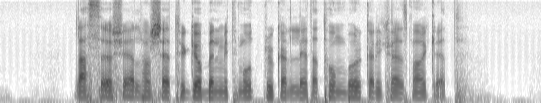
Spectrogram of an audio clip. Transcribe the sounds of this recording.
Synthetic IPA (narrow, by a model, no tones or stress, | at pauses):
lʔasəɔɕɛlːɦaʂɛt̪ːhɵɾɡɵbːənmɪt̪ʰːɛmuːt̪̚bɾʉ̟ːkad̪əleːt̪at̪ʰʊmbɵɾkaɾɪkʰvɛlsmœɾkɾə̰t̪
